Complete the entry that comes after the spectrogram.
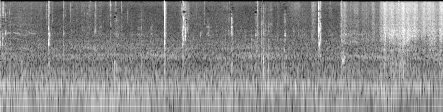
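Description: Close-up eating sounds: a soft pretzel being chewed, with a few sharp mouth clicks and smacks, over a steady low hum inside the car. Near the end a paper napkin rustles as greasy fingers are wiped.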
